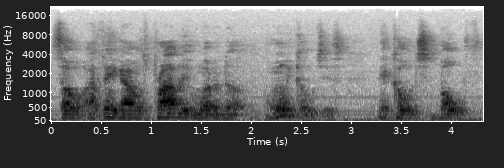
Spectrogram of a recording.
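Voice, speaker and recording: A man with a Southern US accent talks at a moderate pace and a medium pitch, with audible room echo and noticeable background noise. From Mississippi. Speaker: youth football coach. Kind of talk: interview.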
